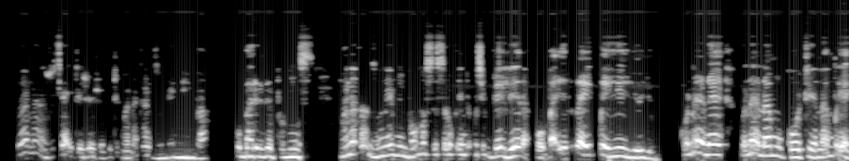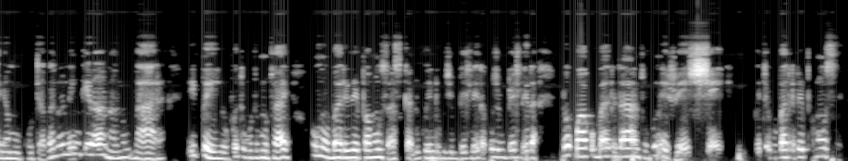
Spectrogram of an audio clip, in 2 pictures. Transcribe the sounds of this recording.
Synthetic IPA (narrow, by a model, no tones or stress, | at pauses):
ʋanuaʐit͡ʃaitaʐeʐekutimwanakad͡ziune̞mimba | uɓaɾirepamusi̥ | mwanakad͡zune̞mimbauno̞sisirakue̞ndakut͡ʃibʱe̞ɮe̞ɾakoɓairiraik͡peiijojo | kunanakunanamuko̞tenambujaɲamukutaʋano̞niŋɡiɾaʋan̤uʋano̞ɓaɾa | ik͡pe̞ijokwetekut̬imutʰuai | uno̞ɓaɾirepamusiasi̥kaɗikue̞ndak̬ut͡ʃibʱeɮe̞ɾakut͡ʃibʱe̞ɮe̞ɾando̞ɡ͡baakuɓaɾirantʰukune̞ʐeʃe | kwetekuɓaɾirepamusi̥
